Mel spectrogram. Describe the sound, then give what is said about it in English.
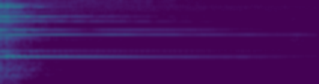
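A payphone's bell rings once with a sharp metallic strike, then a bright, sustained tone fades slowly over about two seconds. No voices are heard. “The payphone is ringing again.”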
